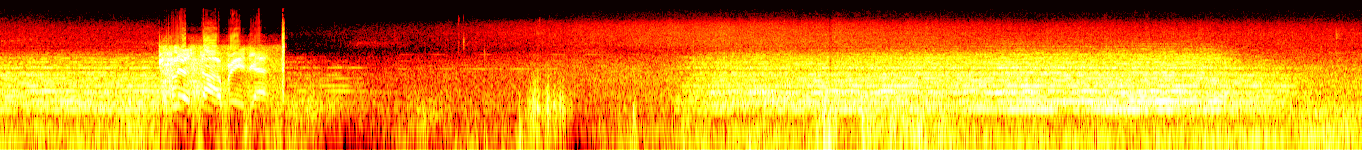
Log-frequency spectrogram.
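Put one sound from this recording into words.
A diesel locomotive engine rumbles as a train rolls closer.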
